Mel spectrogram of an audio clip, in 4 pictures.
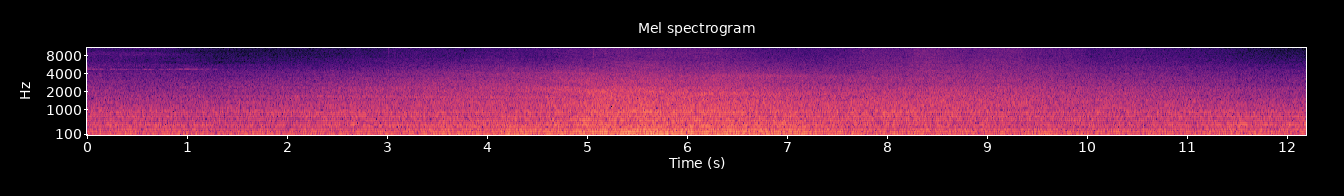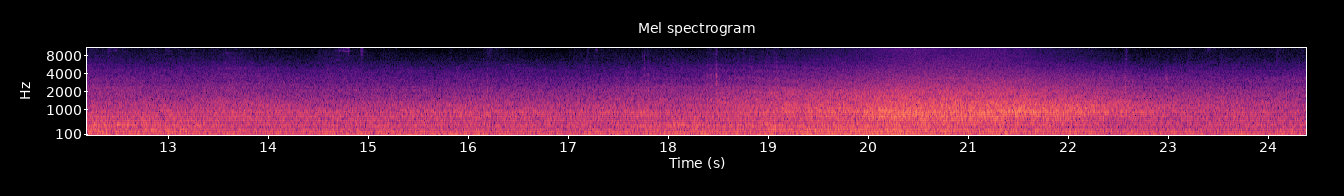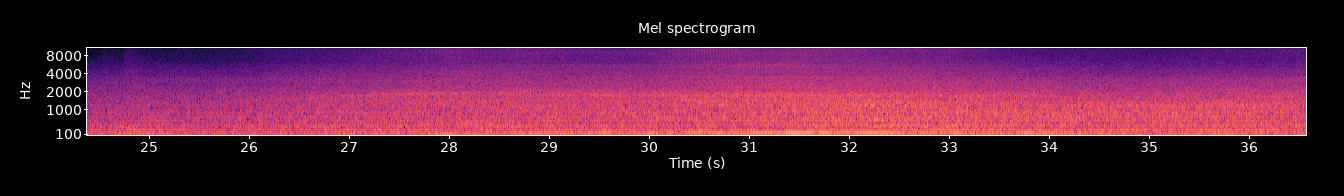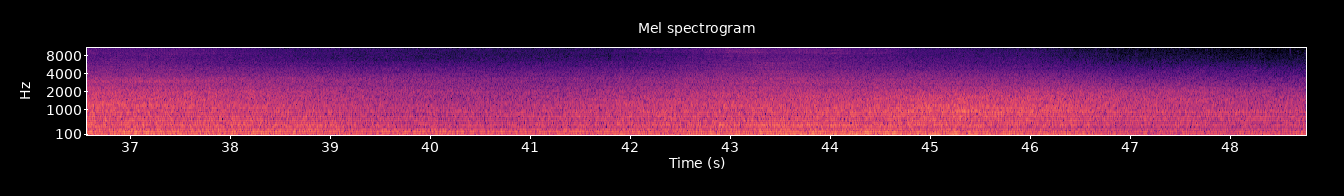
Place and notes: under the high-speed road, Traffic sound
Zoom H2n MS+XY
